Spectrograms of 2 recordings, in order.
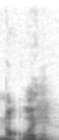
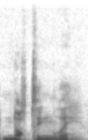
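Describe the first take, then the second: First: The middle syllable is dropped, shortening the name. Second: All syllables are pronounced as spelled. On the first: It is how local people say it. "we call it Notley" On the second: It is read from the spelling by an outsider. "if you saw Nottingley"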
